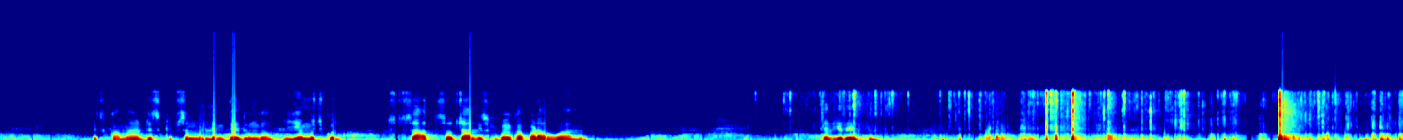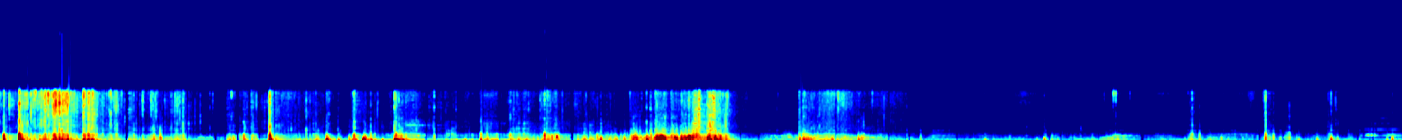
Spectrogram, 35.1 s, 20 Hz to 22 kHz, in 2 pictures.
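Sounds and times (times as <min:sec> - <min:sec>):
plastic packaging crinkling and tearing: 0:09.8 - 0:26.8.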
